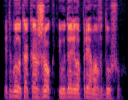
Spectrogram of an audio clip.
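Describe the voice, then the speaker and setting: A man narrating an audiobook in a measured, steady reading voice. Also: mid-range voice, no room sound, clean studio sound. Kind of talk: scripted narration.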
